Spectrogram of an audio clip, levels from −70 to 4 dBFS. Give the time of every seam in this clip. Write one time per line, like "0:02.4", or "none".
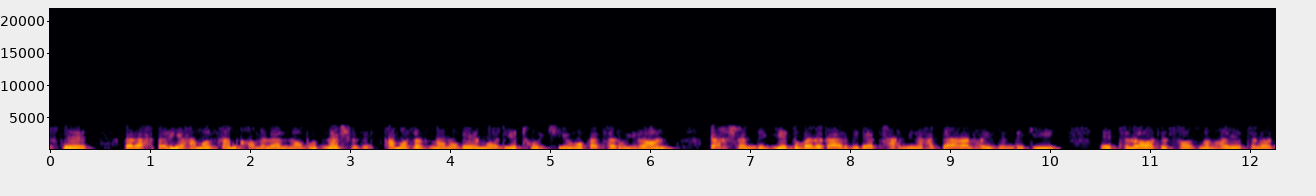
0:03.3

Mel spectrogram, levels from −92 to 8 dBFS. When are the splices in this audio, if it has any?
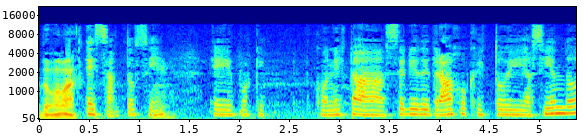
none

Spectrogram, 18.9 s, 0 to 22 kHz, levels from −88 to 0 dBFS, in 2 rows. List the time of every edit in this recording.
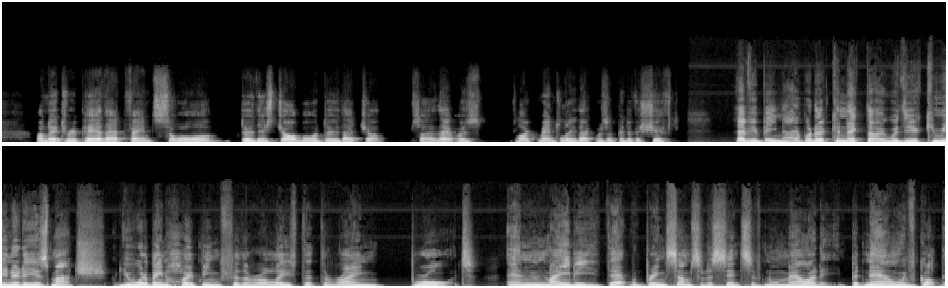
none

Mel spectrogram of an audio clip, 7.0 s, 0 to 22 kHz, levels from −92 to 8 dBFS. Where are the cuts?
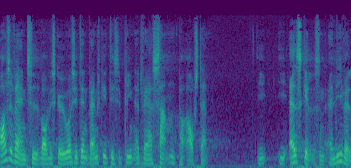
none

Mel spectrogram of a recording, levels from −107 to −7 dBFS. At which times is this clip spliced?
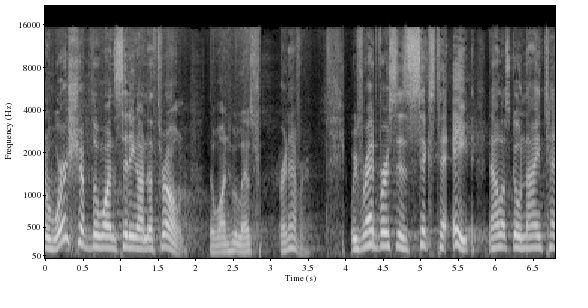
0:04.0

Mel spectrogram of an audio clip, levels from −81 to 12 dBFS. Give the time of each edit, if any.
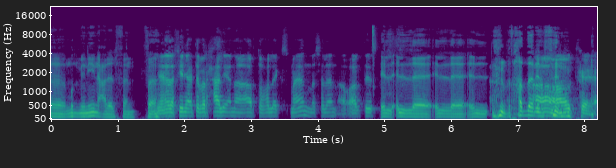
0:04.9
0:06.6

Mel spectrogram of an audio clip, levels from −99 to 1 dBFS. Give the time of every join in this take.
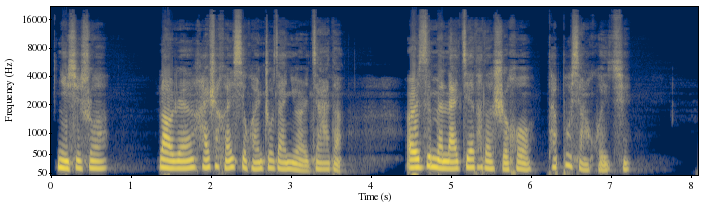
0:06.1

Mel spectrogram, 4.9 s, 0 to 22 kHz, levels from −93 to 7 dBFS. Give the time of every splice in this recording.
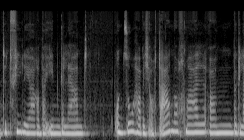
0:02.3

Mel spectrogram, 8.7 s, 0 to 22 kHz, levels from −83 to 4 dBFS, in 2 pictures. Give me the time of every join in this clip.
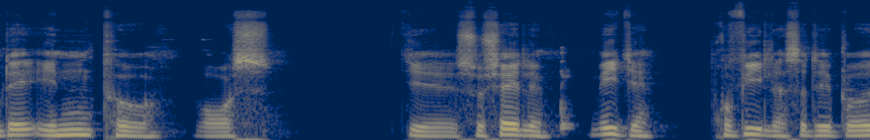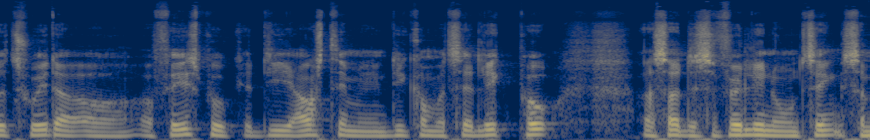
none

